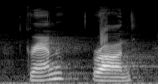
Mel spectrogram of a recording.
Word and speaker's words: Grande Ronde: Confederated Tribes of select Indians there's five commonly mispronounced words MP no Fuu colloquia Willamette Grande Ronde as well as Siletz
